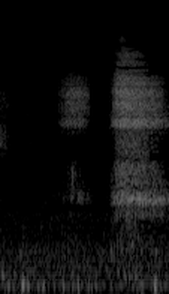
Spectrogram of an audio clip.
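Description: A person breathing audibly near the microphone: a faint breath about a second in, then a louder one of air near the end.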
